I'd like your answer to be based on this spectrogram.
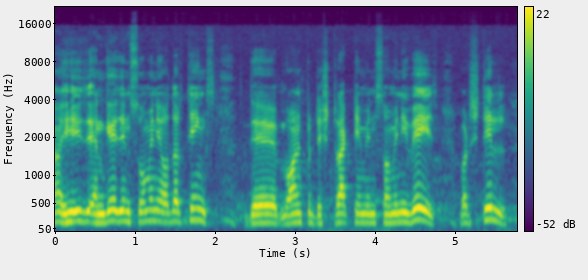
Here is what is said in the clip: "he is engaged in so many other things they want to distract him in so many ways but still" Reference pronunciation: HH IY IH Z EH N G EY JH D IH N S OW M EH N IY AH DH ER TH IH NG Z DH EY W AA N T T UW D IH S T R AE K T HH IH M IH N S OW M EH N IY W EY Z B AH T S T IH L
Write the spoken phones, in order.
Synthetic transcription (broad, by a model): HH IY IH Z EH N G EY JH D IH N S OW M EH N IY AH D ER T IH NG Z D EY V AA N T T UW D IH S T R AE K T HH IH M IH N S OW M EH N IY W EY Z B AH T S T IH L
